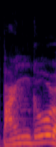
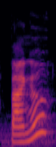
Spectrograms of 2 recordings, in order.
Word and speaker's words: Bangor: Is it Bangor or Banganger? Banger. Banger. Bangor. Banger. Bang. It's whatever the one we have in Wales is. It's that version. It's But it's American. They change how everything's pronounced.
